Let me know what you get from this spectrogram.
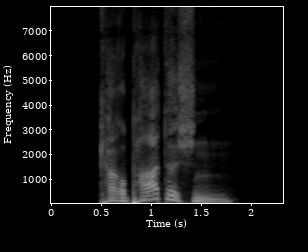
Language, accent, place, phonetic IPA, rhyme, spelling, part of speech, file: German, Germany, Berlin, [kaʁˈpaːtɪʃn̩], -aːtɪʃn̩, karpatischen, adjective, De-karpatischen.ogg
- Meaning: inflection of karpatisch: 1. strong genitive masculine/neuter singular 2. weak/mixed genitive/dative all-gender singular 3. strong/weak/mixed accusative masculine singular 4. strong dative plural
